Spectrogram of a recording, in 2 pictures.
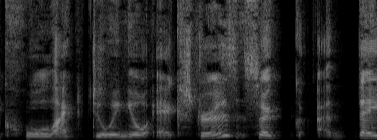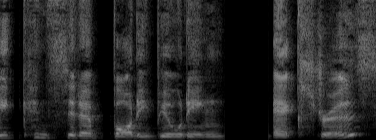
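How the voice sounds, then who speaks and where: Speaking in an Australian accent, a woman sounds animated in tone. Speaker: bikini athlete and CrossFit competitor. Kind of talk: casual chat.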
